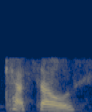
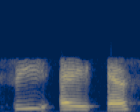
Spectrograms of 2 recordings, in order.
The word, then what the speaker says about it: Casseau: And even, oh, and his last name is Casseau, Casseau.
